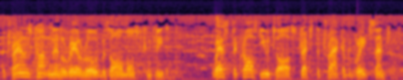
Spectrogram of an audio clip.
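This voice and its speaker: A man's voice: mid-range voice, animated, moderate pace. A man with an American accent delivering scripted, dramatic narration for a 1940s radio drama. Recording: muffled old radio, loud music behind.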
